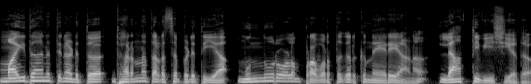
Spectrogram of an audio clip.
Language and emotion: Malayalam, neutral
